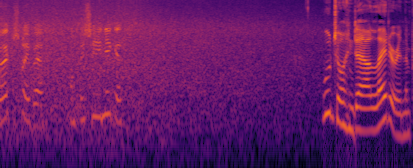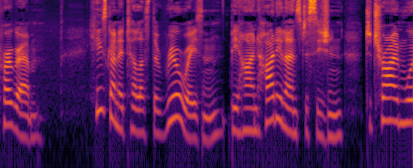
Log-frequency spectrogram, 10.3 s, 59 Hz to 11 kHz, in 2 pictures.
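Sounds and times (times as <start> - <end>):
speech: 0.0 - 1.8, 4.0 - 10.3
roar of rushing water in a mountain gorge: 0.0 - 6.2.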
